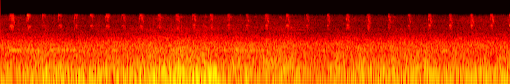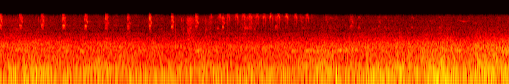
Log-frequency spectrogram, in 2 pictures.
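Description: A bird calling a long series of short, high, evenly spaced notes, about two a second. Near the end they quicken into a rapid run and then stop. A steady low rumble lies under the calls.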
